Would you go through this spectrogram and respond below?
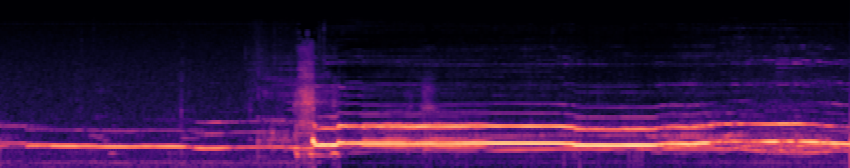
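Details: Howling by Steel the Husky, with Key the husky reacting to the singing: a lower drawn-out tone, a sharp break, then a brighter, held howl that bends upward near the end.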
